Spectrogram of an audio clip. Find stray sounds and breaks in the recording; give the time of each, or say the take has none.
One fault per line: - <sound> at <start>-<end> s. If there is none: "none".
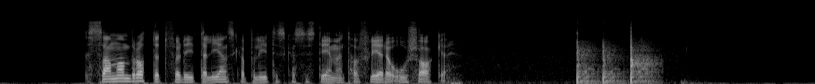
- thud at 5.8-6.6 s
